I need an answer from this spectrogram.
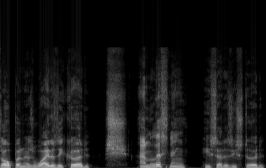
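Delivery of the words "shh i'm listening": high-pitched rabbit shushing; intent little rabbit, listening hard; hushing rabbit. A narrator's reading. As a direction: hush them in a raised rabbit voice. Rabbit hushes, straining to listen.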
